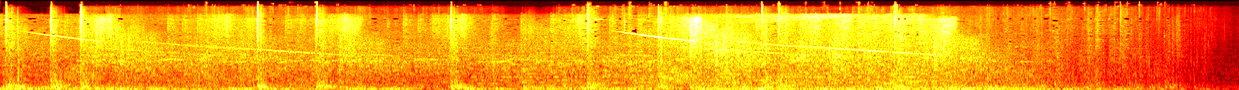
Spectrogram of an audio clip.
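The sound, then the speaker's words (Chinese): A loud, sustained wartime bombardment of deep booms and blasts over a constant rumble, with two long descending whistles of incoming shells, before the din fades out at the end. “他出生的那一刻，砰！大战爆发。”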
